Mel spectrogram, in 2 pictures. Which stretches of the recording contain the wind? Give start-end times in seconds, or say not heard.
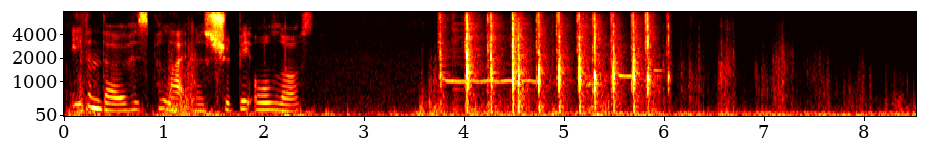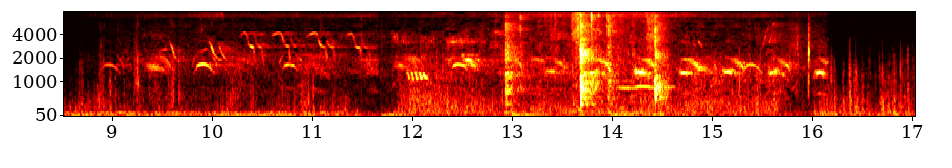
0.0-16.9.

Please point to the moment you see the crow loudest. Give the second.
14 s.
